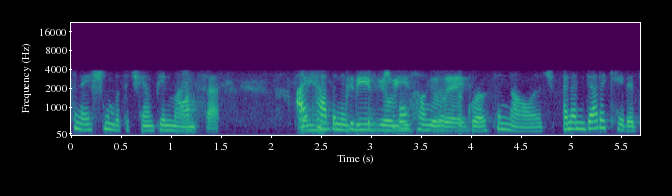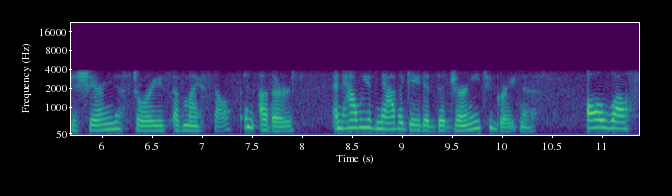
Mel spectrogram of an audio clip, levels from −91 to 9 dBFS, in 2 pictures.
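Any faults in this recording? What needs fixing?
At 2.98 s the speech and its background noise drop together by about 13 dB in a single step, then jump back up at 3.13 s. That's a sudden gain jump, likely from a gain setting being applied instantly with no ramp. Smoothing every gain change over a few milliseconds would keep this from happening.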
